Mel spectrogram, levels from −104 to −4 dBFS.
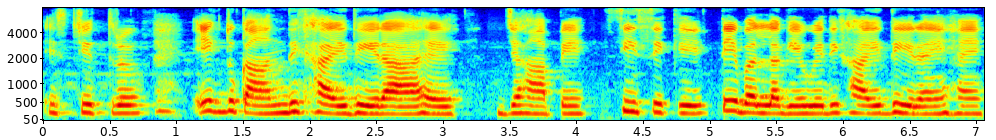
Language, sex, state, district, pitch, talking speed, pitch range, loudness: Hindi, female, Bihar, Kaimur, 215 Hz, 160 wpm, 205-230 Hz, -15 LUFS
